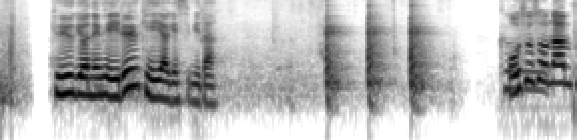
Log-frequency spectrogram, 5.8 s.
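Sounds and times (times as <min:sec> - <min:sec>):
speech: 0:00.5 - 0:02.3, 0:05.0 - 0:05.7
gavel striking to open meeting: 0:03.2 - 0:04.5.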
